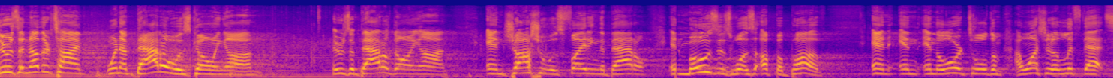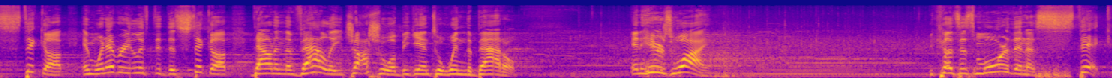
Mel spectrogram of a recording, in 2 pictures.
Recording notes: message at Awakening Conference 2016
